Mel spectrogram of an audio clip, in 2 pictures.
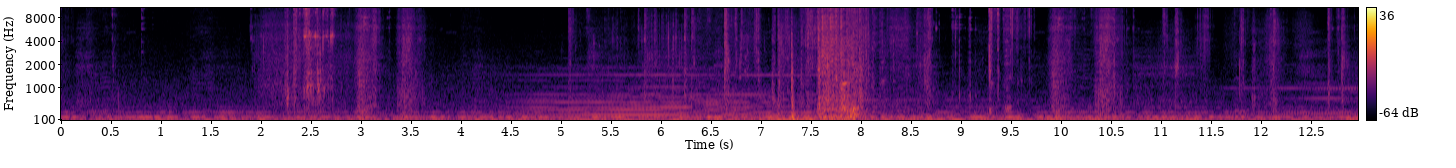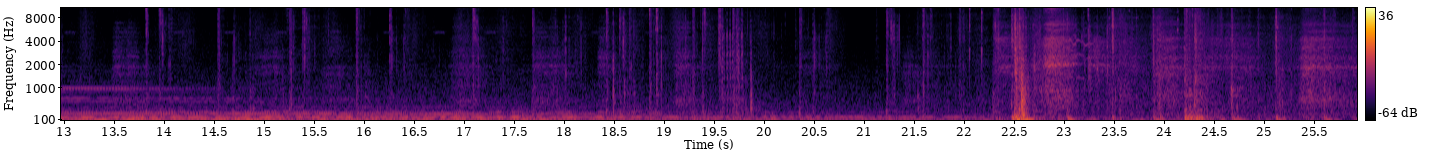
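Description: Footsteps creak across a wooden floor.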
